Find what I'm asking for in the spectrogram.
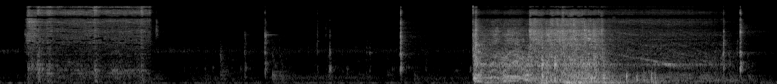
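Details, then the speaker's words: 1966 Ford Mustang GT convertible stored over 10 years: two cranking bursts, even chug, brief catch on starter fluid; compression good, engine starved of fuel, gauge reads E, fuel line to carb to be checked. "okay we have compression so if we get fuel to it the engine will run"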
